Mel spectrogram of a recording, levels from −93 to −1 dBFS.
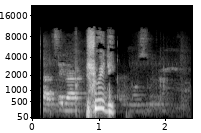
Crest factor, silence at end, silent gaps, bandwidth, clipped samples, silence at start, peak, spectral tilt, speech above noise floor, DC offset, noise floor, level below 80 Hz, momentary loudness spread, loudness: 20 dB; 0.75 s; none; 11.5 kHz; under 0.1%; 0.15 s; 0 dBFS; -3 dB/octave; 31 dB; under 0.1%; -48 dBFS; -50 dBFS; 14 LU; -16 LUFS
